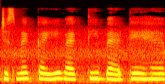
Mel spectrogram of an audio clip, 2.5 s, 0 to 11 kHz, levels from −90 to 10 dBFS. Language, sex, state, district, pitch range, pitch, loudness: Hindi, female, Uttar Pradesh, Muzaffarnagar, 210-225 Hz, 220 Hz, -13 LUFS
